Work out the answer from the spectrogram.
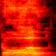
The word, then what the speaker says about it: tall: ए को प्रोनाउंस करेंगे, नहीं दोस्तों, क्योंकि इसके साथ इधर दो कॉन्सोनेंट आया हुआ है, इसलिए हम इसका प्रोनाउंसिएशन, ये कॉन्सोनेंट इसके बाद दो कॉन्सोनेंट आए हुए हैं, इसलिए हम इसका प्रोनाउंसिएशन आ के रूप में करेंगे। तो ये ट हो गया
